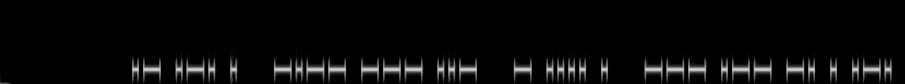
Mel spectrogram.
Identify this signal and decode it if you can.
Morse code, heard as a keyed tone, about 22 wpm, 700 Hz. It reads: ARE YOU THE OWNER
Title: Sentences from Top 1600 Words 22wpm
